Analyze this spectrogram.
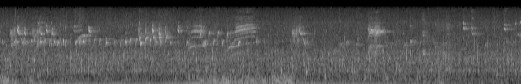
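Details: Goldfinch song: rapid, bright twittering of short high chirps and quick slurred trills, with a steady trickling, stream-like background noise throughout.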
